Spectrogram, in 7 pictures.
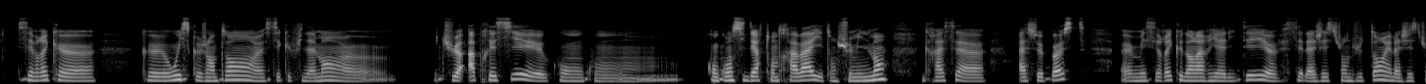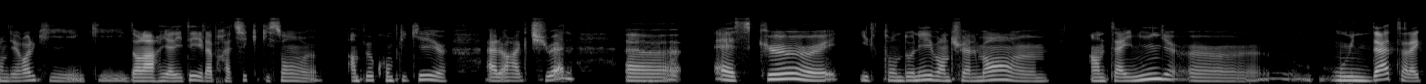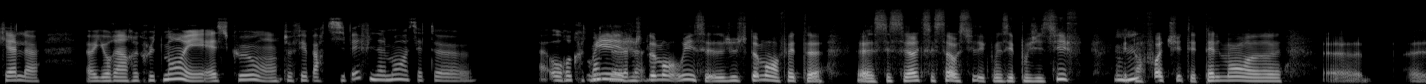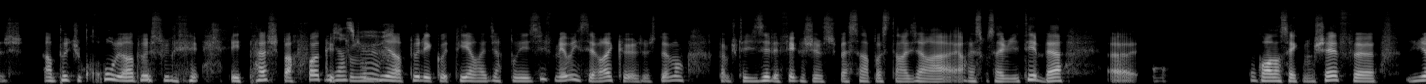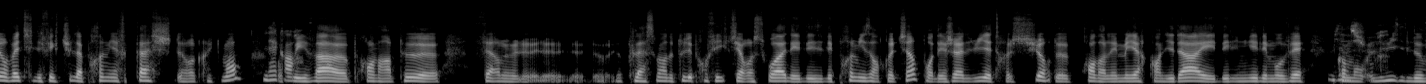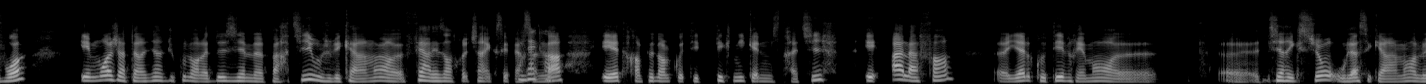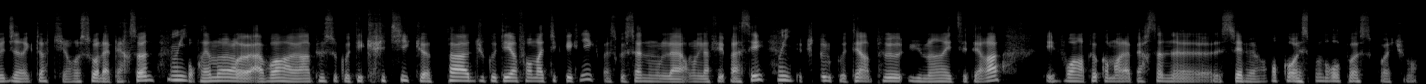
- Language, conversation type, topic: French, advice, Comment décririez-vous un changement majeur de rôle ou de responsabilités au travail ?
- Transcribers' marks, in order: "personne" said as "peronne"; chuckle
